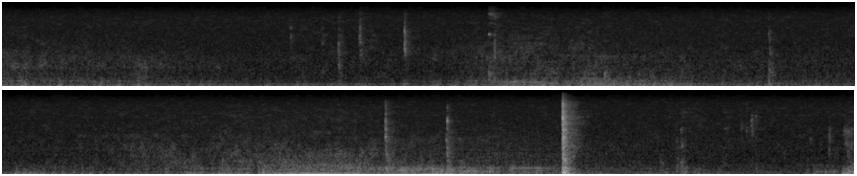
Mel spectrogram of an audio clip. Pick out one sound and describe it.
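Metal parts click and tap as a console casing is handled.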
